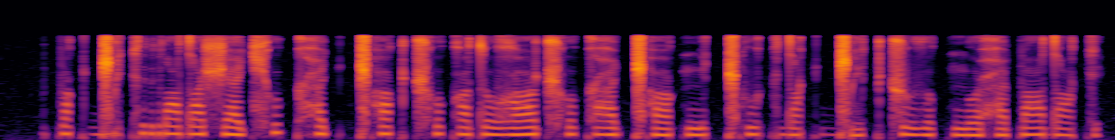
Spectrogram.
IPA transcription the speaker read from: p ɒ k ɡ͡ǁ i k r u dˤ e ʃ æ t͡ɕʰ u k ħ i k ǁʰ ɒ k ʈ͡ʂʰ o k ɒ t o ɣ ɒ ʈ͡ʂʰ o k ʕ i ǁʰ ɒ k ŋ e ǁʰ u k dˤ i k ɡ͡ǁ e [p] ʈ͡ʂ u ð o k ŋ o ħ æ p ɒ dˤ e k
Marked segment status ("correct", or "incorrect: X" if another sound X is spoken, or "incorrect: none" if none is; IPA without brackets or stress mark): incorrect: k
